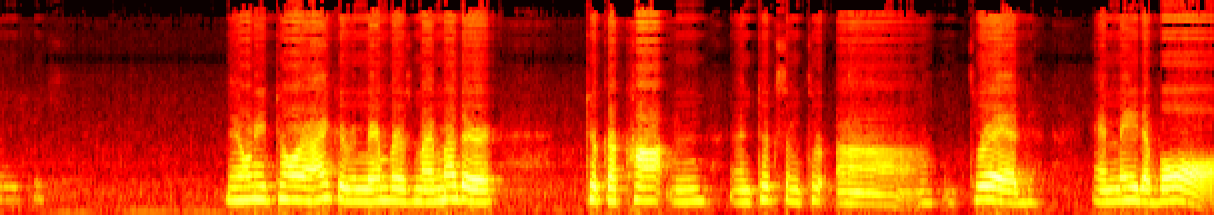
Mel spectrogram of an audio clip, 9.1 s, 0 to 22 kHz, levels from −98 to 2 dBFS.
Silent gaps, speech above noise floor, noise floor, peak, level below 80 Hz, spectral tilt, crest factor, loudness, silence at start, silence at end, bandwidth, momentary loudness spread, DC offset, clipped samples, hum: none; 33 dB; -50 dBFS; 0 dBFS; -52 dBFS; -6 dB/octave; 18 dB; -17 LUFS; 0 s; 0 s; over 20 kHz; 14 LU; under 0.1%; under 0.1%; none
